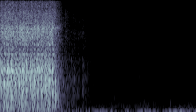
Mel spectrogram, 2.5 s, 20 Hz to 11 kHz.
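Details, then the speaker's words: Airsoft AEG with T238 budget 28K brushless motor on full auto: a crisp, even burst of 21.4 rounds per second with no stutter or drag. Clean cycling. "21.4 rounds a second. Impressive. Yeah, that's a decent jump."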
